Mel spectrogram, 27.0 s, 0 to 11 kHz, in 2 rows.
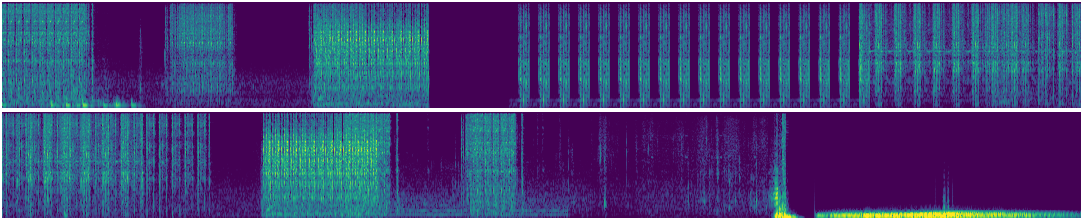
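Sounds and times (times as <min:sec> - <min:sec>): camera shutter clicks: 0:02.0 - 0:03.0, 0:03.8 - 0:05.4, 0:06.4 - 0:20.3.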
